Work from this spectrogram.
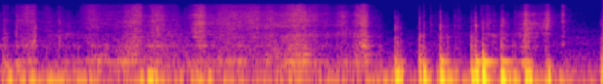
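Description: Fingers of both hands scratch and rub the surface of a large, solid, round checkered wooden serving board held close to the microphone. A soft, steady, papery rubbing and scratching fills the first three seconds, then gives way to louder, irregular low thumps and scrapes with bright scratchy edges.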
